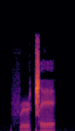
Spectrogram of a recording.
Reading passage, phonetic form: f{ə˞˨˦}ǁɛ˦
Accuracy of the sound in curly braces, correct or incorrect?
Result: correct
